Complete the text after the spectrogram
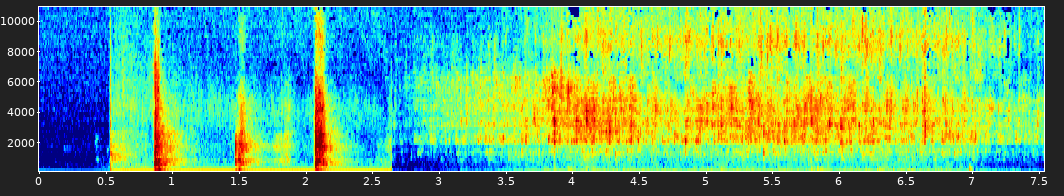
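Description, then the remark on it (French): A few sharp knocks over a low humming drone, then a kitchen tap is opened at the sink and water runs steadily into it, an even hiss that continues to the end, as a woman gets ready to wash the dishes. “Elle va à l'évier ouvrir le robinet.”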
